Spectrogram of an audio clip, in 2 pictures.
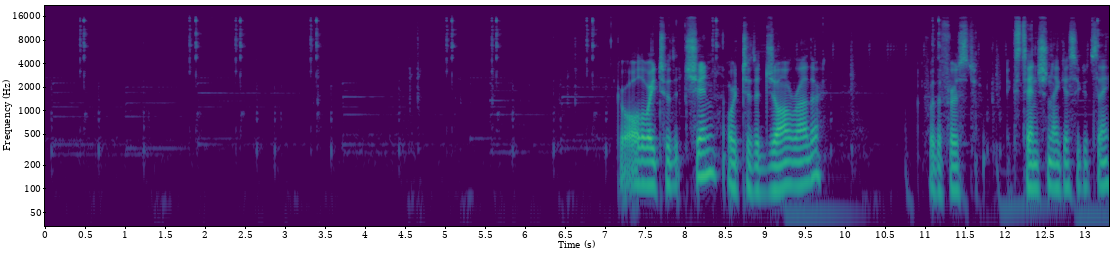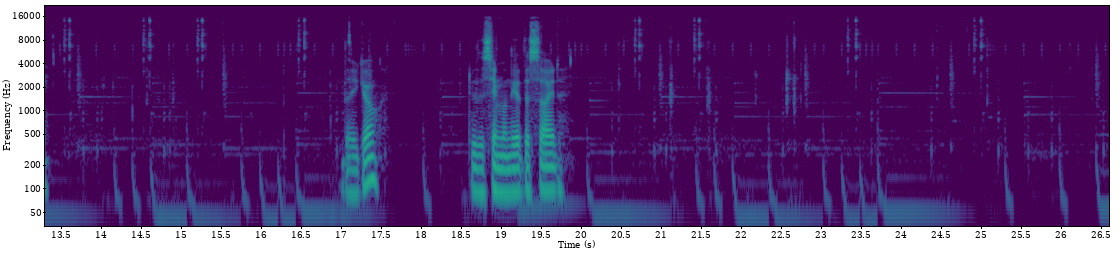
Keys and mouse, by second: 0.4 click, 0.6 middle click, 1.3 g, 2.3 click, 2.6 middle click, 2.9 g, 3.6 middle click, 4.5 r, 5.1 g, 5.9 middle click, 6.5 g, 7.0 middle click, 8.0 r, 8.6 middle click, 9.9 middle click, 10.1 g, 11.4 middle click, 11.7 shift+middle click, 12.0 middle click, 12.4 shift+middle click, 13.0 click, 13.5 click, 13.8 middle click, 14.0 g, 15.2 click, 15.4 g, 17.1 middle click, 17.6 middle click, 18.6 middle click, 19.4-20.4 middle drag, 20.6 click, 20.8 middle click, 21.4 ctrl+shift+click, 21.7 middle click, 22.5 e, 23.6 middle click, 24.4 g, 25.3 middle click, 25.9 middle click.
